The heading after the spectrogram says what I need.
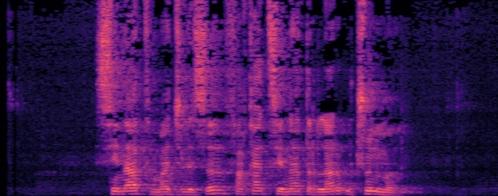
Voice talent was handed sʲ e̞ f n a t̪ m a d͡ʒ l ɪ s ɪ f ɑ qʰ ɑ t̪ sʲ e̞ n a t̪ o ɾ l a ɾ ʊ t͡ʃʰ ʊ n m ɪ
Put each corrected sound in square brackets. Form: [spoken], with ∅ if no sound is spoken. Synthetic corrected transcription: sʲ e̞ [∅] n a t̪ m a d͡ʒ l ɪ s ɪ f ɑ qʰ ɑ t̪ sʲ e̞ n a t̪ o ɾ l a ɾ ʊ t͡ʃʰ ʊ n m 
